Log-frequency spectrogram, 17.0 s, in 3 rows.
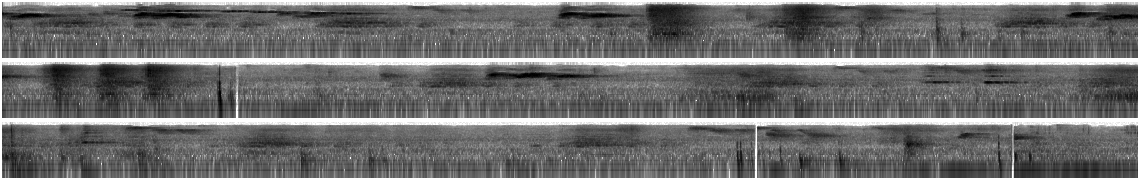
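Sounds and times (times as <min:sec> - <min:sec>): small birds chirping: 0:00.0 - 0:06.8, 0:07.4 - 0:16.8
brief scraping noises: 0:03.2 - 0:04.5.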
